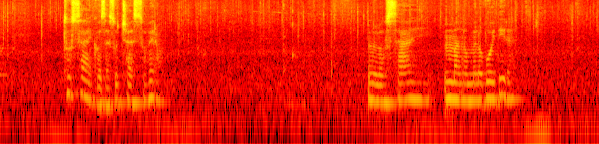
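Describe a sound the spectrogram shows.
A young woman speaks softly and gently.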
